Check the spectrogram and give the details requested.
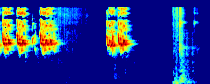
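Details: Budgerigar chirping in quick bright pulses, three close together and then a pair after a gap, followed by a soft low thump.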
